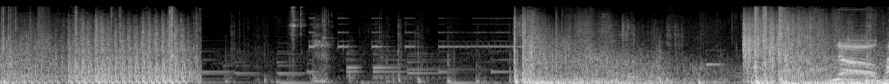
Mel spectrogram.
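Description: Gunfire in the shooter game Call of Duty Modern Warfare, loud bursts of rapid shots and heavy booms, broken by a quieter stretch of scattered metallic clanks and thuds before the shooting roars back.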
